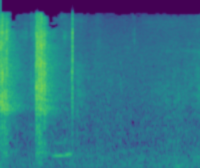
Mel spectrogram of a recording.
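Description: Pepper being ground over a bowl: two short, crisp grinding strokes in the first half second, then quiet room tone.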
